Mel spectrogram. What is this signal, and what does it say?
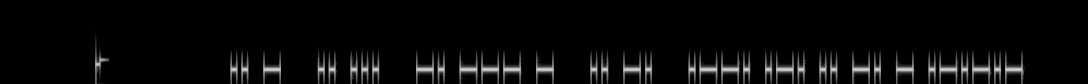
Morse code, heard as a keyed tone, about 22 wpm, 700 Hz. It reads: IT IS NOT IN PRINT.
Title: Sentences from Top 1400 Words 22wpm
